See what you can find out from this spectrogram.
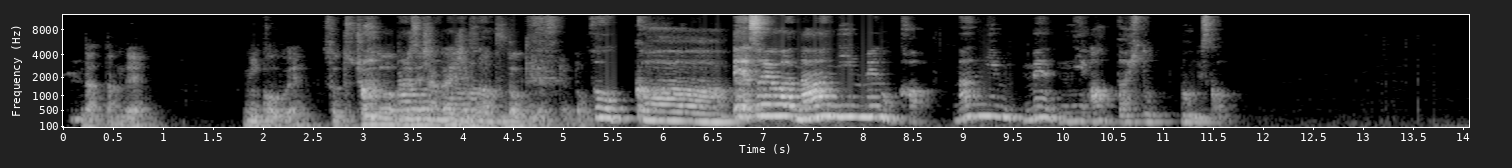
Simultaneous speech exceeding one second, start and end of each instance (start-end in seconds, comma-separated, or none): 3.0-4.3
